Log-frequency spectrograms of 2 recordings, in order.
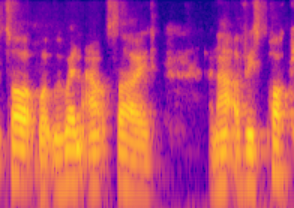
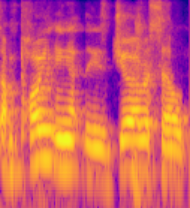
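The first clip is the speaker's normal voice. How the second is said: ordinary delivery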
